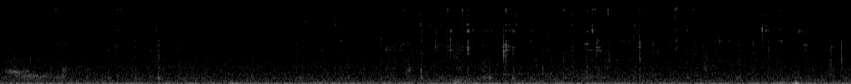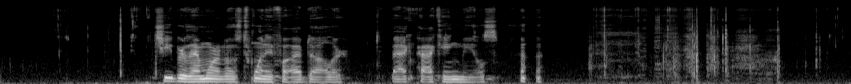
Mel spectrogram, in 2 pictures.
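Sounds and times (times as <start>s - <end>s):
person chewing food: 0.0s - 10.0s, 14.4s - 17.0s.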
